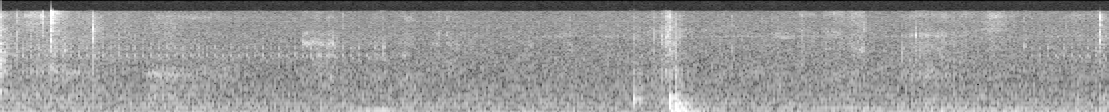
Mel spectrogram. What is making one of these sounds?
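Paper rustles and taps softly under fingers.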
